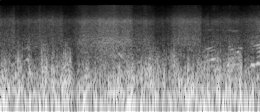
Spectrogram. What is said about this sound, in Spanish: hay un viento y el agua te moja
